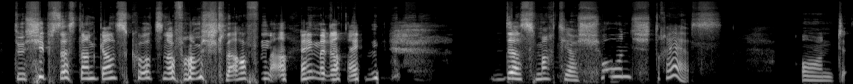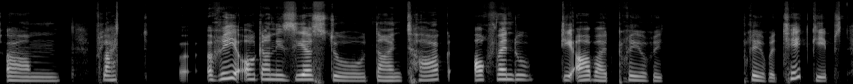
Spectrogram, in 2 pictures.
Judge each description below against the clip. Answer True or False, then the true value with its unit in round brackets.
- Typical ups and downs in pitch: False (5.8 semitones)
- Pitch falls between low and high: False (225 Hz)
